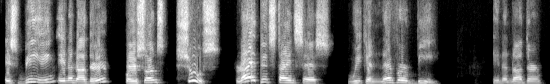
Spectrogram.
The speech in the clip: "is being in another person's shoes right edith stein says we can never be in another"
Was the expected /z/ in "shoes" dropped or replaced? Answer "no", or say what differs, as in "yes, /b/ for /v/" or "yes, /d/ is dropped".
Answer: yes, /s/ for /z/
